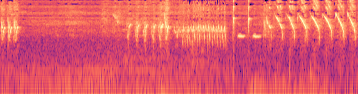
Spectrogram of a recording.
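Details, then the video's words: Gacor canary with long 'nembak' song and 'gereja' fill for training other birds: a short burst, a quiet stretch, rapid chips, a buzzy trill, two flat whistles, then loud swooping whistled notes in quick succession. "Suara Kenari Gacor | Full Nembak Panjang!!"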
